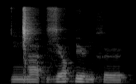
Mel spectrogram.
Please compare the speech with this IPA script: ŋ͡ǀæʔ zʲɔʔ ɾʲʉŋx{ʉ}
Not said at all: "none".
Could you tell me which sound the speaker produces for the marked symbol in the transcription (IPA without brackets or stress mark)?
ʉ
